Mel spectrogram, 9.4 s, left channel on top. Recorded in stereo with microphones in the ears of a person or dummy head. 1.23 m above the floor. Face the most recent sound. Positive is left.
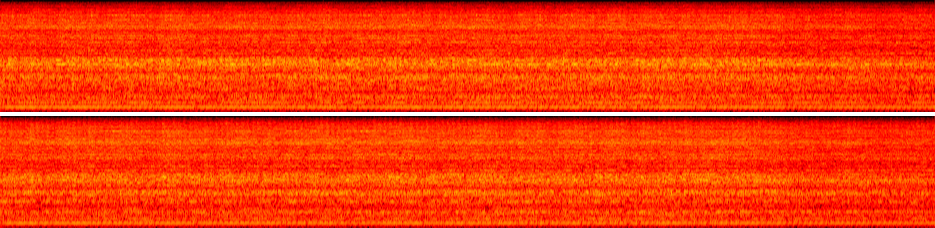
turn(degrees=25)  # may be behind; listen again after turning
